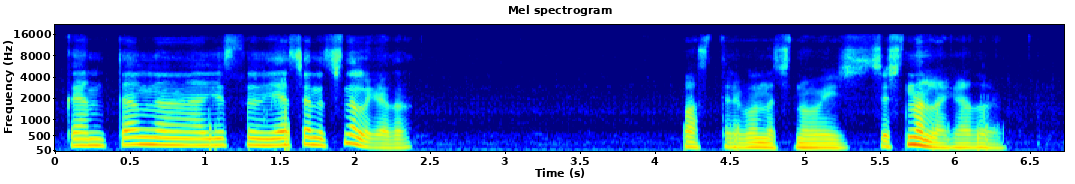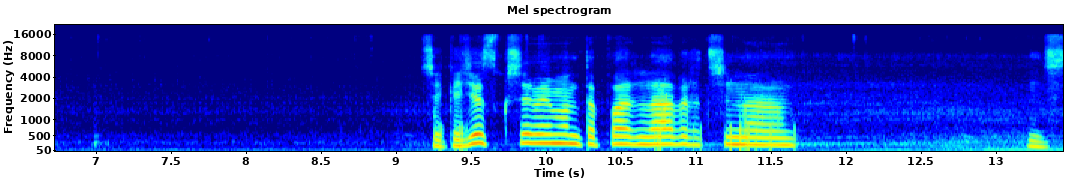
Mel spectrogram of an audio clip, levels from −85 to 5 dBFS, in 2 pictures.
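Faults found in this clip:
DAB burbling at 1.03–1.65, 4.20–4.55, 5.86–6.33, 8.64–9.47 and 10.73–11.69 s. Noise blips and sub-band level jumps come from bit errors, probably under 1 percent, that slip into the MP2 sub-bands.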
